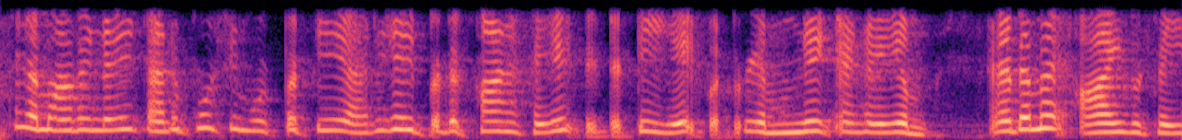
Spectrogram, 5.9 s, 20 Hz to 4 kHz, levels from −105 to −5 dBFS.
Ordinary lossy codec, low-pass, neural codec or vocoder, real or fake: none; 3.6 kHz; autoencoder, 22.05 kHz, a latent of 192 numbers a frame, VITS, trained on one speaker; fake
